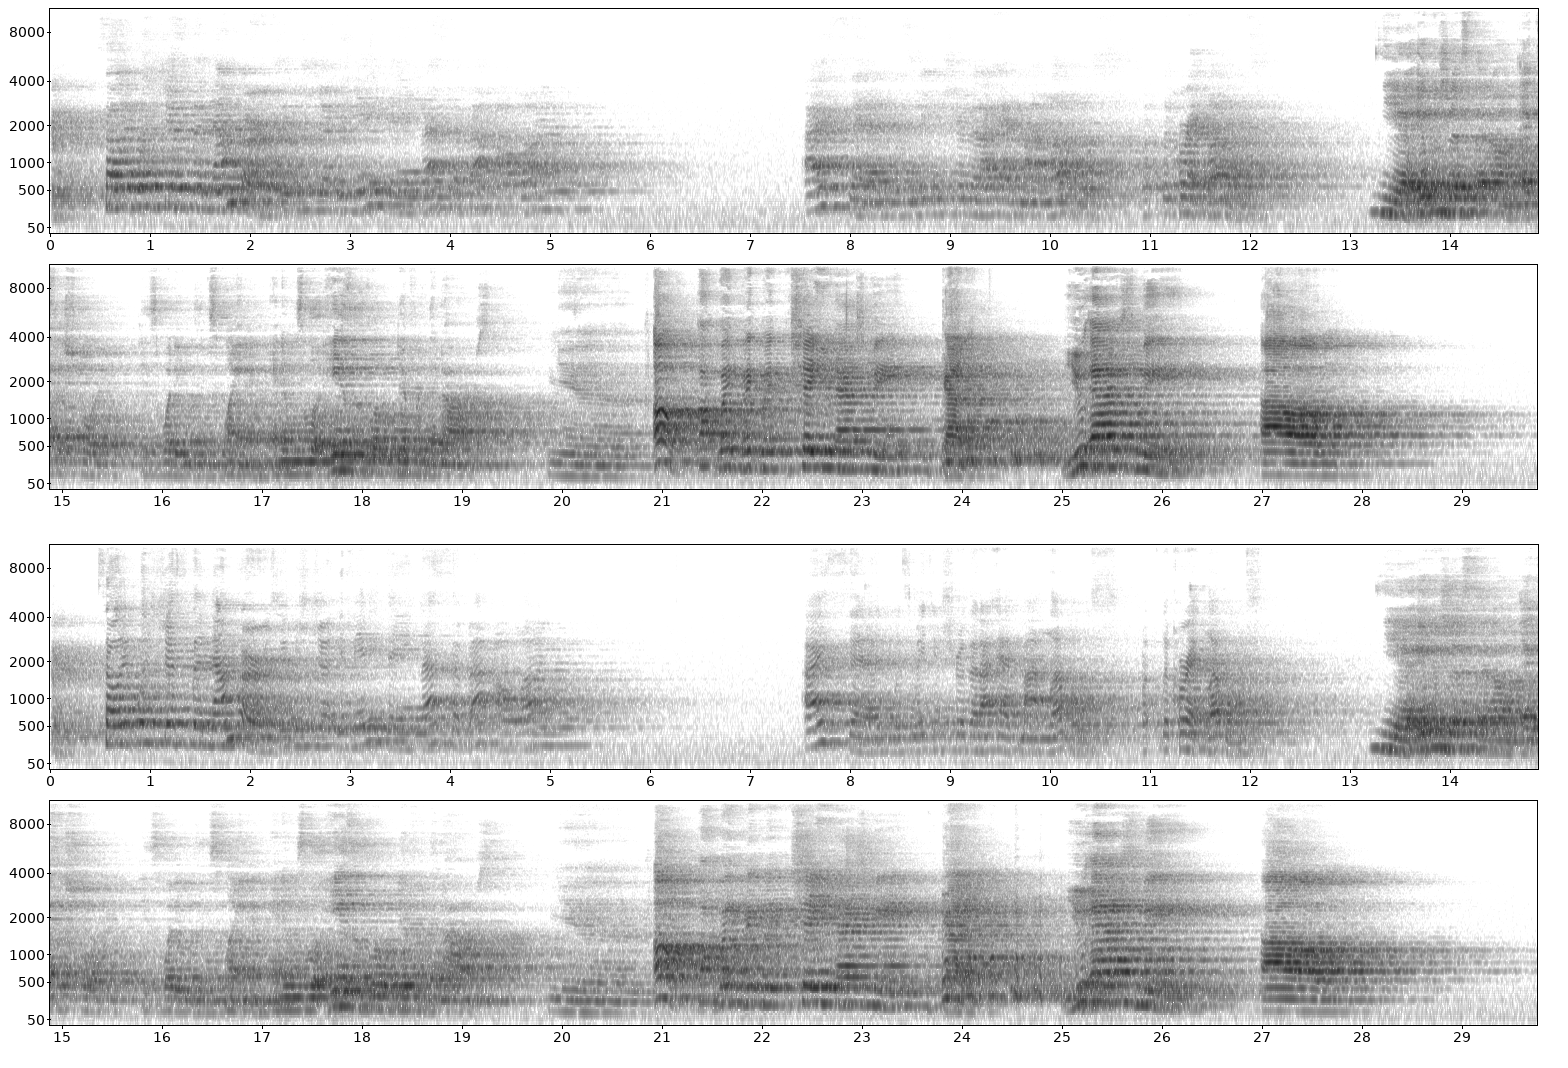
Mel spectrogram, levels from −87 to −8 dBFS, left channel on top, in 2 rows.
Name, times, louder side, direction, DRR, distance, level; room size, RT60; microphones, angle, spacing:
voice 1, 0.5-5.0 7.5-10.5 10.9-12.0 21.5-21.7 23.6-25.0, right 1 dB, 50° right, 0 dB, 0.7 m, -38 dB
voice 2, 13.2-15.4 15.8-19.2, left 1 dB, 35° left, -3 dB, 1.0 m, -32 dB
voice 3, 19.8-23.4 23.8-24.1 25.0-26.3 27.0-27.8, left 2 dB, 65° left, 0 dB, 0.8 m, -28 dB
6.8 x 3.5 x 5.6 m, 3.0 s
head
